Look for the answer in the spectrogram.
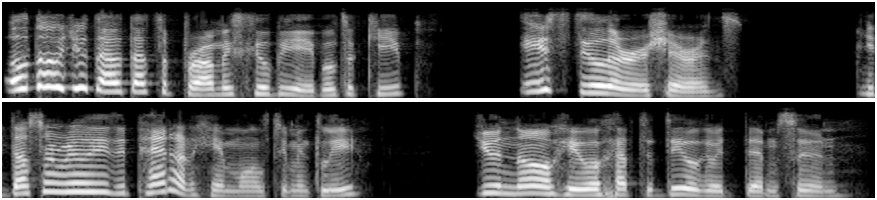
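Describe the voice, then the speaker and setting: A woman's voice: mid-range voice, big pitch swings, a little fast, fairly bright tone, no echo. Woman reading fan fiction, slightly muffled. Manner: stumbles and rereads phrases. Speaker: fan fiction reader and reactor. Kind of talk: story narration with casual reaction asides.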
